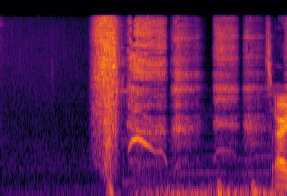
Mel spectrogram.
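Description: A young woman speaks, startled.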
